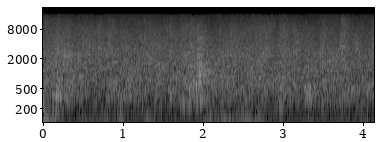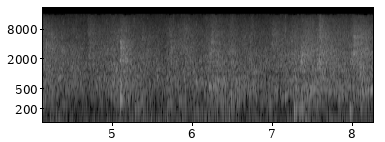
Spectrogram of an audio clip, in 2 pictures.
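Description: Wind and waves over open water: a steady rushing noise with brief surges about two and five seconds in.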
